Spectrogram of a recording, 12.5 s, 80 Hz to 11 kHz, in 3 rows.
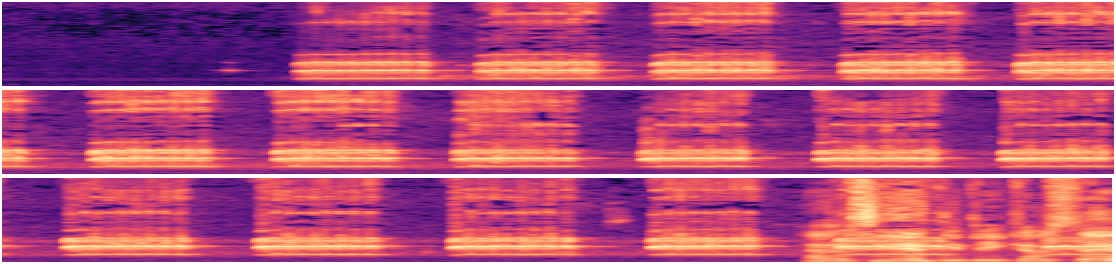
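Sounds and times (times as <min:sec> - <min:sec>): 
Tatamá tapaculo call: 0:01.1 - 0:12.4
speech: 0:11.4 - 0:12.4.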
